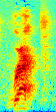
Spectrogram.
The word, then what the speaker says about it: wrap: When the letters are together in a word, the W is silent as in right and wrong. W と R 2つ並んだ文字が単語の中にあるとき W は発音しません。 Let's begin. WR is R. Wrap.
